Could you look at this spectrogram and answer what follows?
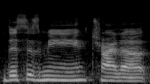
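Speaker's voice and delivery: ordinary delivery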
